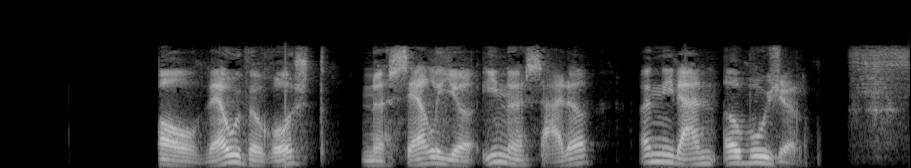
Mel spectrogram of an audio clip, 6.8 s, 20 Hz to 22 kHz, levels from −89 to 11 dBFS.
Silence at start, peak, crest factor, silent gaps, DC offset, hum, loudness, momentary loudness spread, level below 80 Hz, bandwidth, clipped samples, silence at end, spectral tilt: 1.2 s; -2 dBFS; 20 dB; 2.63-2.70 s, 4.75-4.79 s, 6.28-6.34 s; under 0.1%; none; -19 LUFS; 14 LU; -62 dBFS; 7.6 kHz; under 0.1%; 0 s; -4 dB/octave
